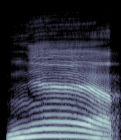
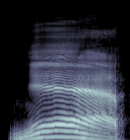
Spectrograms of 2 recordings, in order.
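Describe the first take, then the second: First: Very high, long-held full yell; louder crowd yell. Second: Loud, raised shout; crowd shout. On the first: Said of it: "заорали громче". (протяжный громкий ор) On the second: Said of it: "закричали из толпы". (громкий крик из толпы) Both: A narrator's reading.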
